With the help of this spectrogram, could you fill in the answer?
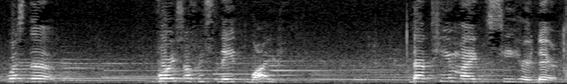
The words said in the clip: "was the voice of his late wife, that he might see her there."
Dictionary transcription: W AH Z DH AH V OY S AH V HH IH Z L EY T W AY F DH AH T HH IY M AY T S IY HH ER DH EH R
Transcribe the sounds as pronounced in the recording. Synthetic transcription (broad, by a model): W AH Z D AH V OY S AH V HH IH S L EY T W AY F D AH T HH IY M AY T S IY HH ER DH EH R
